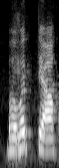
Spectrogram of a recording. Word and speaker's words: भवतः: भवान भवती भव वो क्या होएगा दूसरा भवत्याह ये हो गया। हाँ और भवत्याह मेल क्या लड़की, है भवत भवतः भवत। भवतः, विसर्ग को अलग से आप उच्चारण करेंगे हमेशा भवतः।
